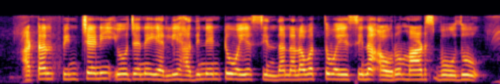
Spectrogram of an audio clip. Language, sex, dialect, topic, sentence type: Kannada, female, Central, banking, statement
